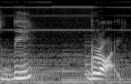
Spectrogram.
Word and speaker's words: de Broglie: In 1924, the French physicist Louis Victor de Broglie, pronounced as de Broglie, 1892 to 1987, put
